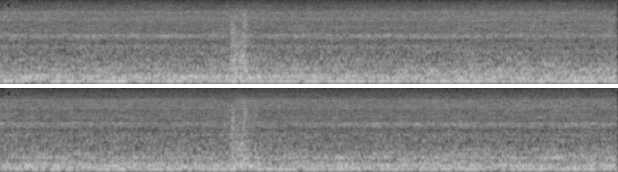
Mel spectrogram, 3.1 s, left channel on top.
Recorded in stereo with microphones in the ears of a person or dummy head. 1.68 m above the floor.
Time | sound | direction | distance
1.2 | a drawer | 5° left (ahead or behind) | 2.5 m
